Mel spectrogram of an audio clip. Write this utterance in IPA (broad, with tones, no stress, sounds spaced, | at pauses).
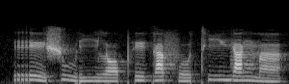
r e˦˨ ʃ u˦˨ ɾ iː˨ l ɔ˨ pʰ e˦ ɡ a˦ f o˨ tʰ iː˦ j a˦ ŋ m ã˨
